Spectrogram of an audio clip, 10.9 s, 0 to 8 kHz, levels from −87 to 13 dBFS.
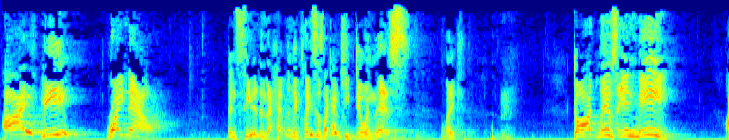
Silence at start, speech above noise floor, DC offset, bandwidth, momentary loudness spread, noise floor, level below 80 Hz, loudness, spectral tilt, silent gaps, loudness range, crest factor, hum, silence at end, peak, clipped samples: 0.05 s; 36 dB; 2%; 8 kHz; 20 LU; -52 dBFS; -42 dBFS; -15 LUFS; -2.5 dB/octave; none; 4 LU; 16 dB; none; 0 s; -2 dBFS; under 0.1%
